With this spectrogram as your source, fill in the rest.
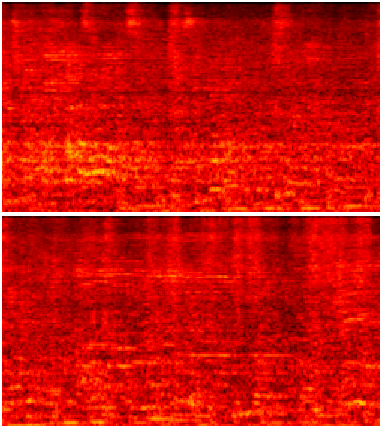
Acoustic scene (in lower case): cafe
